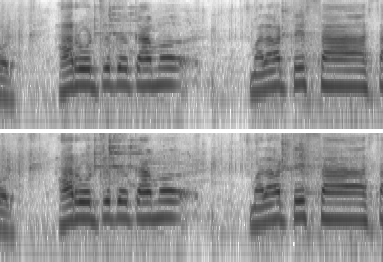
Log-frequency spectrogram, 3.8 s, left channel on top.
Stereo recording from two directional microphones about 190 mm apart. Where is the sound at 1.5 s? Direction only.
Centre (ahead or behind).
